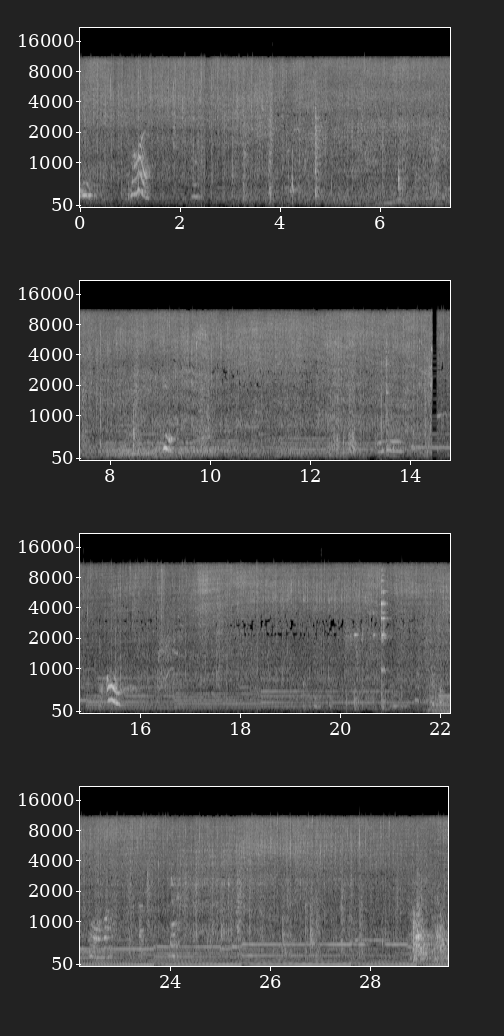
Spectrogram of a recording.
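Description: Food sizzling steadily in a hot frying pan, with a tune coming in quietly underneath about eight seconds in and a bass line joining later.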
